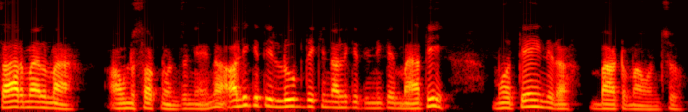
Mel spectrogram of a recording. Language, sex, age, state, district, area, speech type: Nepali, male, 45-60, West Bengal, Kalimpong, rural, spontaneous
